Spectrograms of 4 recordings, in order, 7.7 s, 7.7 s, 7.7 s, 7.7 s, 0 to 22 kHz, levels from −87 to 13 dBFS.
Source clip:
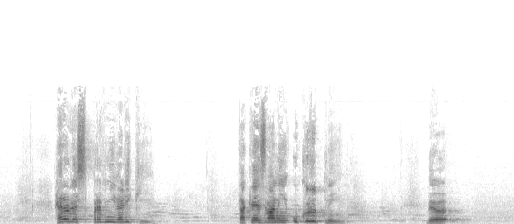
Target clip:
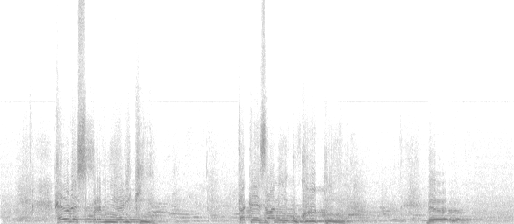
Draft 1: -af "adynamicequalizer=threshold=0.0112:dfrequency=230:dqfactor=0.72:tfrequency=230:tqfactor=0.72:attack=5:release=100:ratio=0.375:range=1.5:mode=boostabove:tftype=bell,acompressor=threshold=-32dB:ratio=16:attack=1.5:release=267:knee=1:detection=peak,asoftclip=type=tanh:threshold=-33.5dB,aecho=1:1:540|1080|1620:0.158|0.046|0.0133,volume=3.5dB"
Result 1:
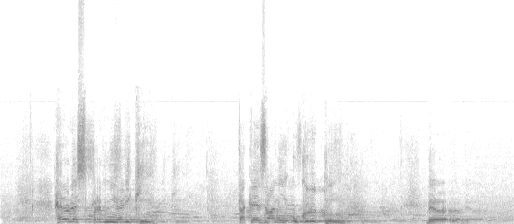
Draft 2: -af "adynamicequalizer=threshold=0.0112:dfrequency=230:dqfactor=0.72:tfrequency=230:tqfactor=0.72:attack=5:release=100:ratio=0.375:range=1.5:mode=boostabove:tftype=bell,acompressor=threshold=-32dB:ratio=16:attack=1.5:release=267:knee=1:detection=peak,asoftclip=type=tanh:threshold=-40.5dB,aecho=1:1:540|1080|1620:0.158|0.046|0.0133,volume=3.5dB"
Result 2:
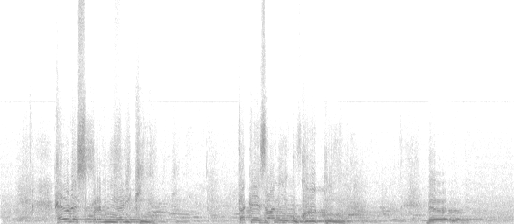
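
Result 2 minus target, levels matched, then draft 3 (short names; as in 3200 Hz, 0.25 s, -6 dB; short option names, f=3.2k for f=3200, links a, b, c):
echo-to-direct +6.5 dB
-af "adynamicequalizer=threshold=0.0112:dfrequency=230:dqfactor=0.72:tfrequency=230:tqfactor=0.72:attack=5:release=100:ratio=0.375:range=1.5:mode=boostabove:tftype=bell,acompressor=threshold=-32dB:ratio=16:attack=1.5:release=267:knee=1:detection=peak,asoftclip=type=tanh:threshold=-40.5dB,aecho=1:1:540|1080:0.075|0.0217,volume=3.5dB"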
